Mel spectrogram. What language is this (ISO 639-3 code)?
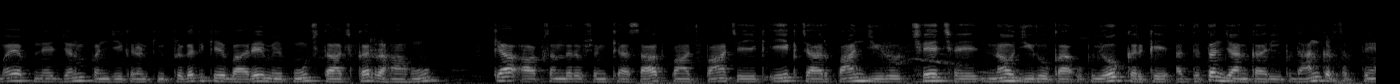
hin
